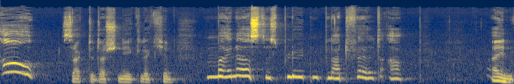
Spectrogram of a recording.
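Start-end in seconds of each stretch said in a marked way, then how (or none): 0.0-0.4 sudden very high squeak of pain; a tiny flower yelping; little snowdrop's ouch. Acted. The snowdrop yelps when the uncle nudges her stem. 2.6-5.1 a tiny snowdrop speaking gently. Acted. The snowdrop answers Uncle Pfefferkorn in a high little voice.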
